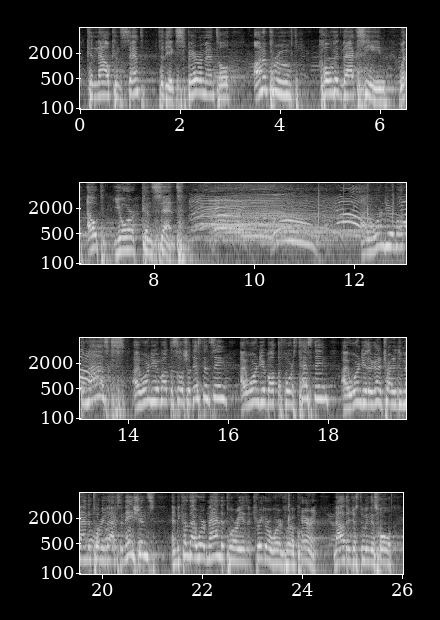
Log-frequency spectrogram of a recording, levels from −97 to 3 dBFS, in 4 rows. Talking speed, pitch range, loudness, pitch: 140 wpm, 195-250 Hz, -18 LUFS, 225 Hz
